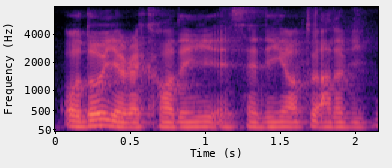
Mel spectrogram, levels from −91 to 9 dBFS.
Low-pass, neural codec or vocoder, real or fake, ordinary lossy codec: none; none; real; none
